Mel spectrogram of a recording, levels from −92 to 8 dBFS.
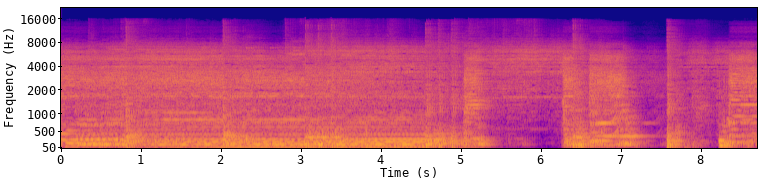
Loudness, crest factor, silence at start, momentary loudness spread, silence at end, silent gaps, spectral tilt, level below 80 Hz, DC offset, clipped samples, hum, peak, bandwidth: -16 LUFS; 14 dB; 0 s; 6 LU; 0 s; none; -4 dB/octave; -28 dBFS; under 0.1%; under 0.1%; none; -2 dBFS; 16 kHz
